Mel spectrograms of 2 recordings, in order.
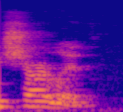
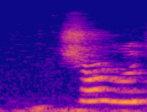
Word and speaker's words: Charlotte: and face so I'm supposed to call you Charlotte is that how you say it yeah yes yes great Charlotte Charlotte Charlotte Oh now to get to know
